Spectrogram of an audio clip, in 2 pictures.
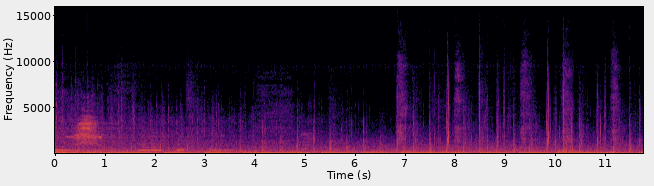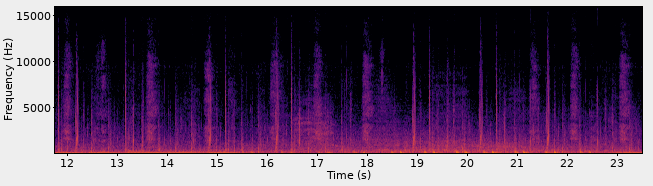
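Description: Footsteps run quickly over wooden boards and ground.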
